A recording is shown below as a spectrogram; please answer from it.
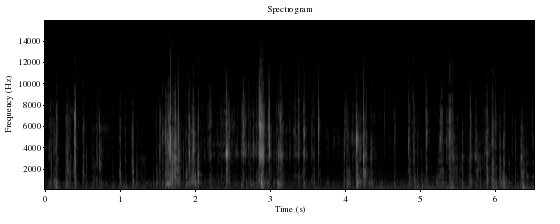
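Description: A Topps Chrome trading-card pack's wrapper crinkling and tearing as it is opened by hand, in several short bursts of crackle.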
